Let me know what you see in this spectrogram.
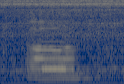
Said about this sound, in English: Alright, I have the bath running.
